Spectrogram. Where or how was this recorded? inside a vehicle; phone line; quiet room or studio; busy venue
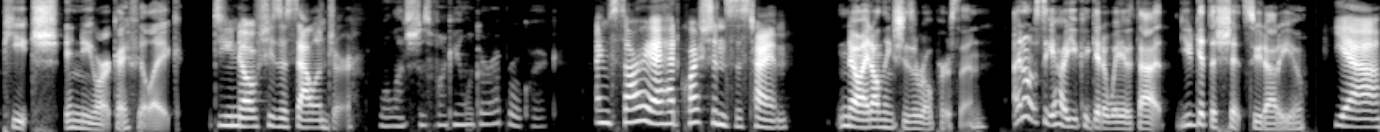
quiet room or studio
